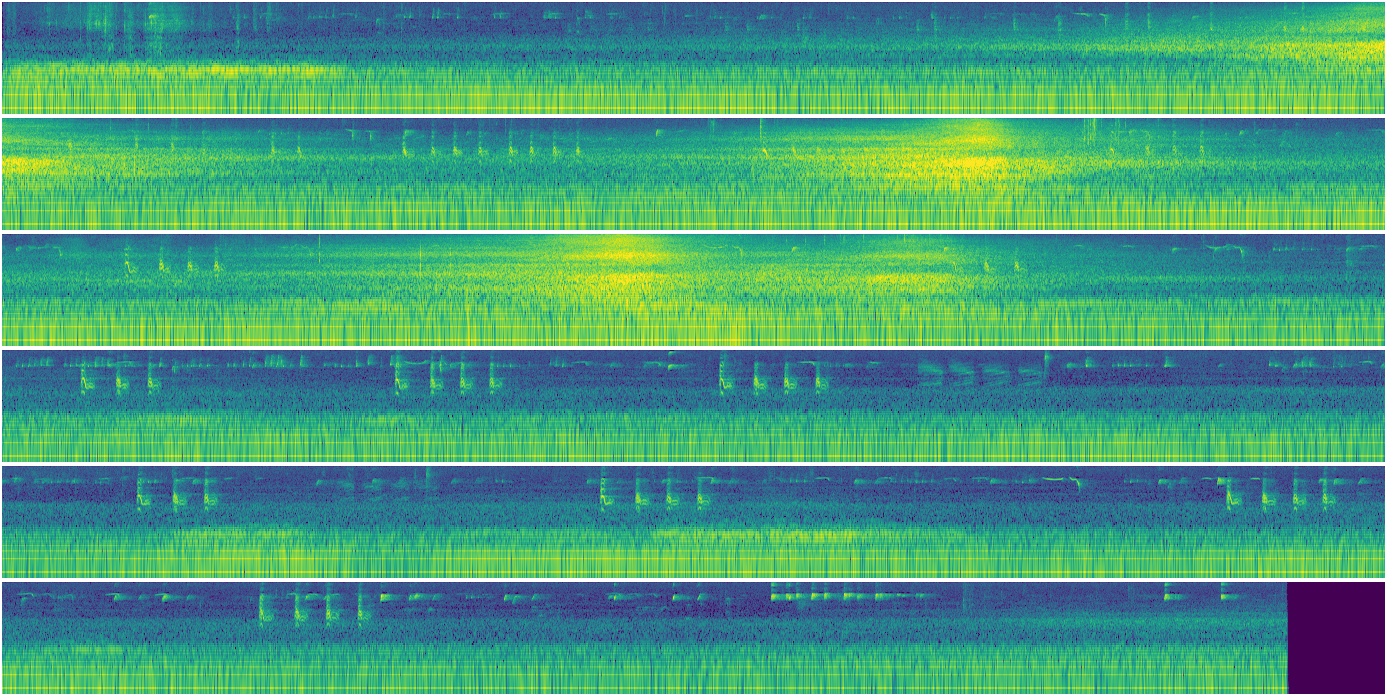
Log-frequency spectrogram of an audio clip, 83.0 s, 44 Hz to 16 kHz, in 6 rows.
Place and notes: {"title": "Muhlenberg College Hillel, West Chew Street, Allentown, PA, USA - Between Monroe and Wayne along Ott St", "date": "2014-12-05 08:30:00", "description": "I recorded this with a Sony recorder along Ott St. There was a lot of automobile traffic--it was 8:30 in the morning on a Friday.", "latitude": "40.60", "longitude": "-75.51", "altitude": "107", "timezone": "America/New_York"}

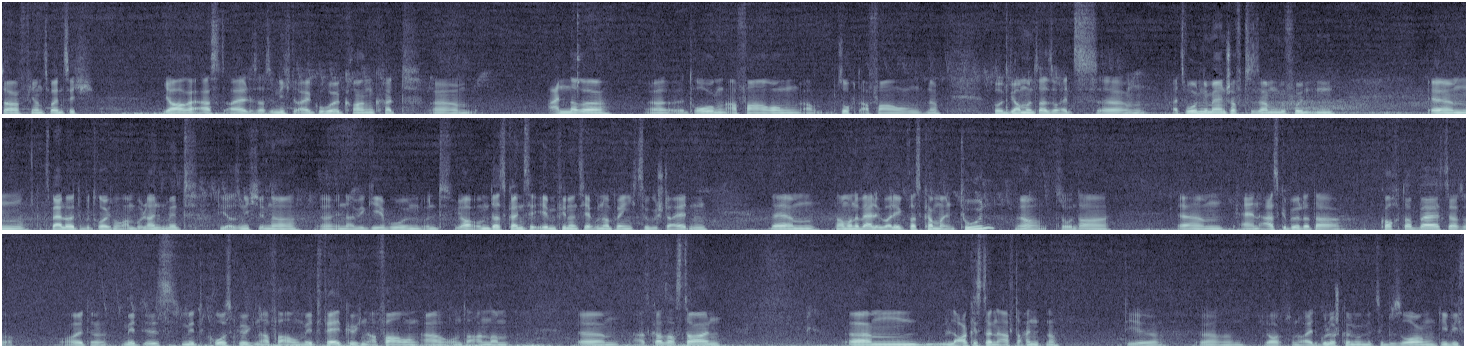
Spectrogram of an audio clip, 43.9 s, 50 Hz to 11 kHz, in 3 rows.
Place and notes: {"title": "an der b 4 - feldkueche", "date": "2009-08-08 22:30:00", "description": "Produktion: Deutschlandradio Kultur/Norddeutscher Rundfunk 2009", "latitude": "51.64", "longitude": "10.70", "altitude": "583", "timezone": "Europe/Berlin"}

